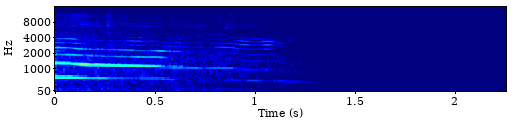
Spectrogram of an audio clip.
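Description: Young Labrador retriever puppy giving one long, faint whine that slides down in pitch and fades, cut off about a second and a quarter in.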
